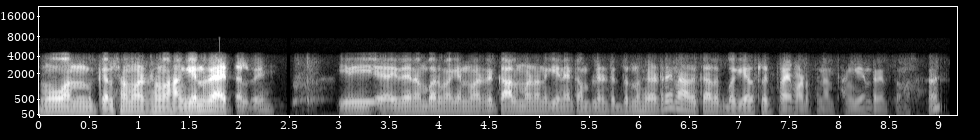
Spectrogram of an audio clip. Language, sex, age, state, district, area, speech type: Kannada, male, 30-45, Karnataka, Gulbarga, urban, conversation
